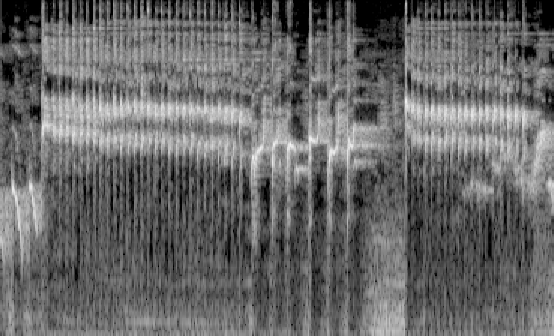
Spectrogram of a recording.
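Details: White-rumped shama delivering long rapid buzzy trills, pulsed several times a second, broken by a cluster of sharp downslurred chips before the trill resumes.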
